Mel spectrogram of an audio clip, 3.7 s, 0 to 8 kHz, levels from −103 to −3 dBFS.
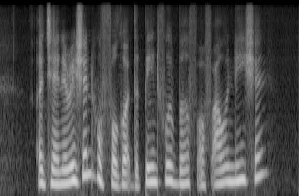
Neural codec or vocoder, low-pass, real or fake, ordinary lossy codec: codec, 16 kHz, 0.7 kbps, FocalCodec; 7.2 kHz; fake; none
